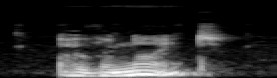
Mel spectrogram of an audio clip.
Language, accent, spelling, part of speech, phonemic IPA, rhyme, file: English, Southern England, overnight, adverb / adjective / verb / noun, /əʊvə(ɹ)ˈnaɪt/, -aɪt, LL-Q1860 (eng)-overnight.wav
- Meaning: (adverb) 1. During or throughout the night, especially during the evening or night just past 2. In a very short (but unspecified) amount of time; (adjective) Occurring between dusk and dawn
